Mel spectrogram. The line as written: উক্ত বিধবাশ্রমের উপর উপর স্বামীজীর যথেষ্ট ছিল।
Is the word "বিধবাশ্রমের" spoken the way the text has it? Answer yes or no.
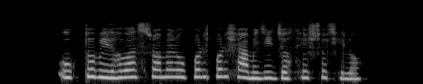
yes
